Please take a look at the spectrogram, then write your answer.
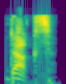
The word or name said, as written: ducts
